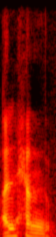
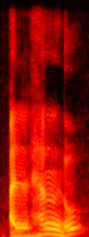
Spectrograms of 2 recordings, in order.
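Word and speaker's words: الحمد: If I say alhamdu, alhamdu, okay, as how it should be pronounced with a ha, alhamdu. If someone changes the ha into a ha and says alhamdu, alhamdulillahi rabbil alameen, then this person has made a lahn al-jali, a clear, obvious mistake.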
